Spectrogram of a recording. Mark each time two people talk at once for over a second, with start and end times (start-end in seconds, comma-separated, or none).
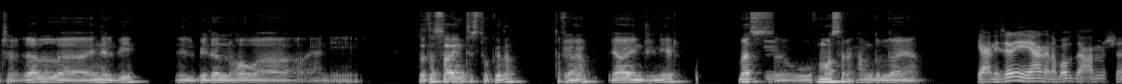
none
